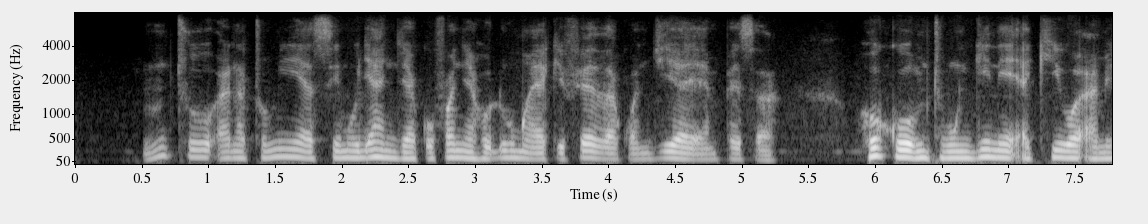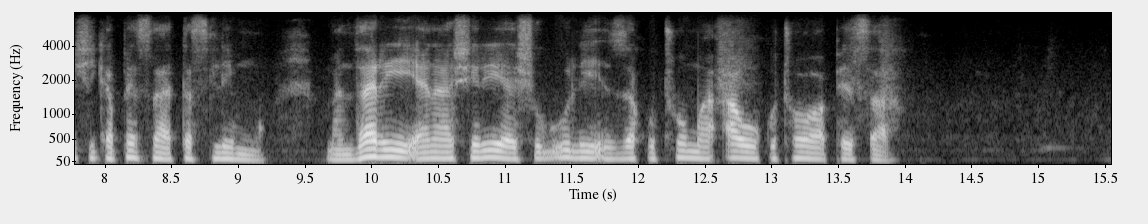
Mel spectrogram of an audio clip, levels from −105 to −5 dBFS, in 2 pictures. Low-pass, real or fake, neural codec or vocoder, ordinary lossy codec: 7.2 kHz; real; none; Opus, 24 kbps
